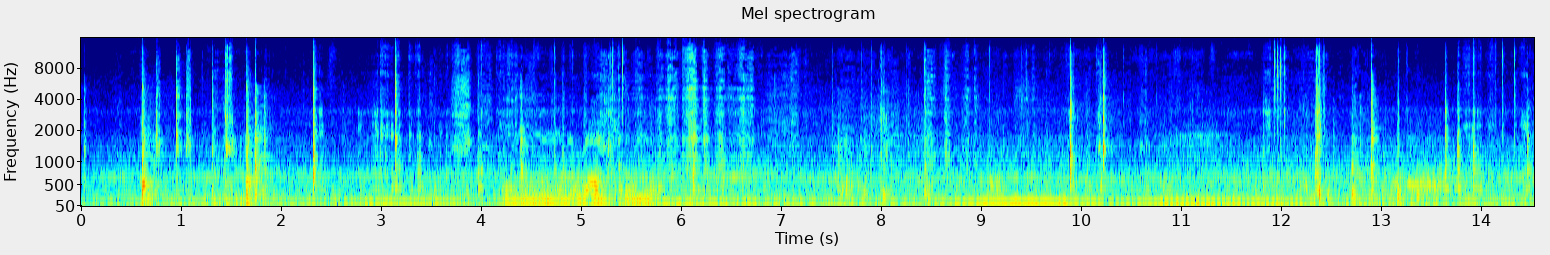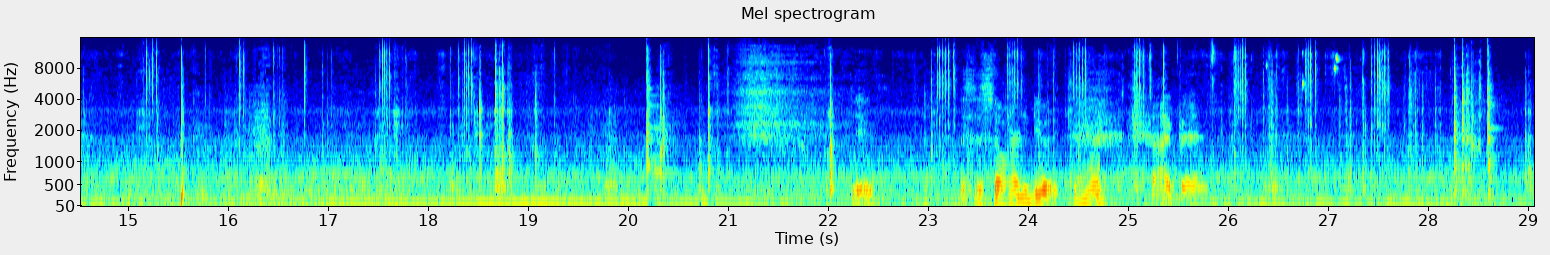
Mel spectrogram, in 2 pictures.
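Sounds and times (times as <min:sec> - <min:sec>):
steady low hum: 0:00.0 - 0:29.0
ratchet wrench clicking: 0:11.8 - 0:12.2, 0:14.2 - 0:15.4, 0:16.0 - 0:19.2, 0:23.0 - 0:28.6.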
